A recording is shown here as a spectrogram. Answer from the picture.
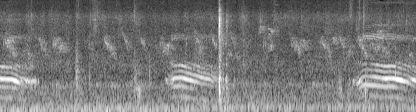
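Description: Cat meowing: short, falling calls repeated about every two seconds, over faint chirping of small birds. A sharp clink halfway through.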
